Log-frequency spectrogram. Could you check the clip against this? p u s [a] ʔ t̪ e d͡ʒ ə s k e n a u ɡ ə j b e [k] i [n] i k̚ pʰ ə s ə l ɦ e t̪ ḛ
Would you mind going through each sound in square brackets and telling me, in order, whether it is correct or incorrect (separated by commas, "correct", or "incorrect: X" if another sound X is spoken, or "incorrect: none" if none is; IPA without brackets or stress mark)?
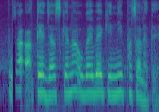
correct, correct, correct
